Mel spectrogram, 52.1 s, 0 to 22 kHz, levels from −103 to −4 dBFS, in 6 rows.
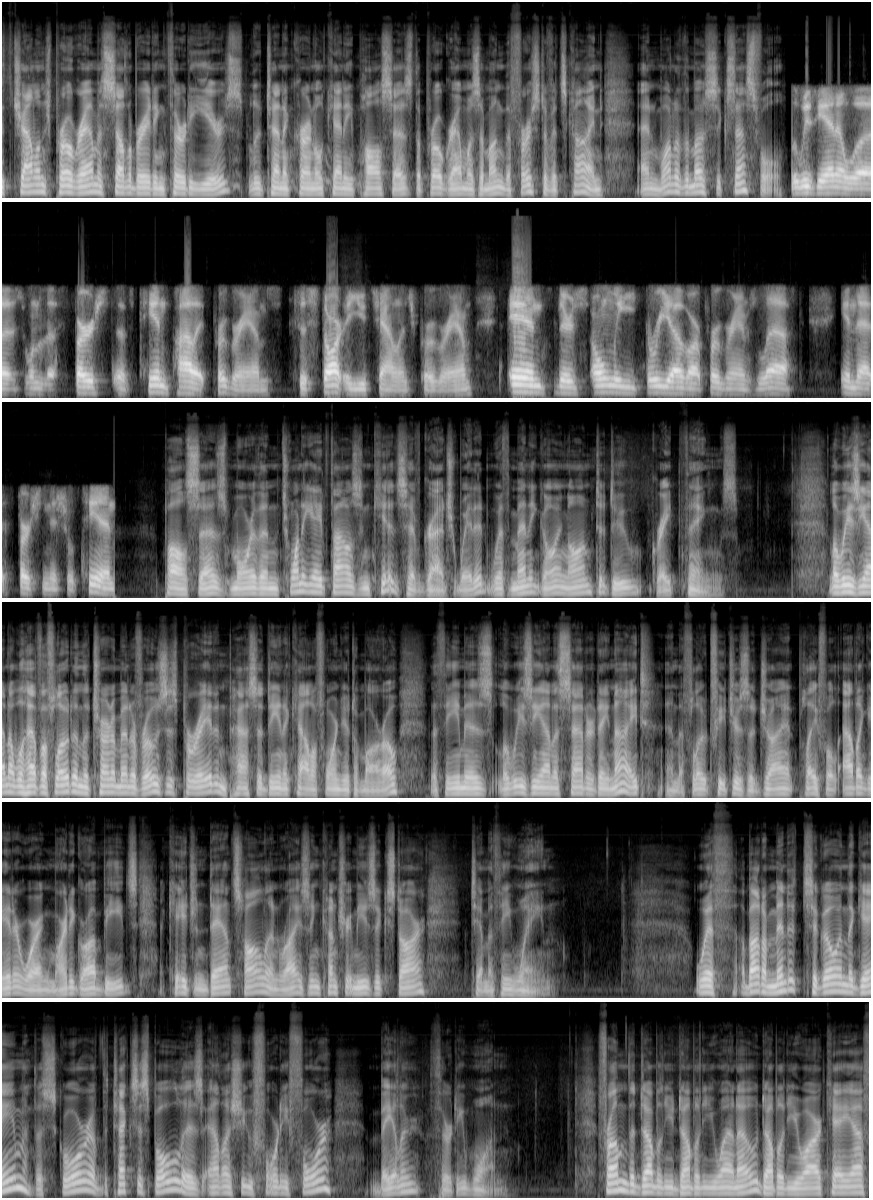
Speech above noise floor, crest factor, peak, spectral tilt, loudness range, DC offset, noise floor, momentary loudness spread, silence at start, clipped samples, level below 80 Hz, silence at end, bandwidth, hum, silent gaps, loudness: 47 dB; 18 dB; -6 dBFS; -5.5 dB/octave; 8 LU; under 0.1%; -72 dBFS; 11 LU; 0 s; under 0.1%; -60 dBFS; 0 s; 13.5 kHz; none; none; -25 LUFS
